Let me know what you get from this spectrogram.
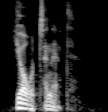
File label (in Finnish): "Joutsenet" "Swans"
